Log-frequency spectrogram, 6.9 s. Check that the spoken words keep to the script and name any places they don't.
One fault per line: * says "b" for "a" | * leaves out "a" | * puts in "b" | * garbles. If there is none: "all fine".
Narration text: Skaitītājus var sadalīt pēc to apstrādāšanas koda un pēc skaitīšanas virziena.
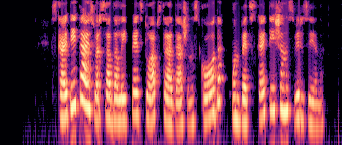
all fine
